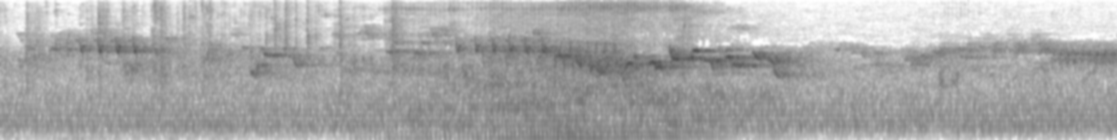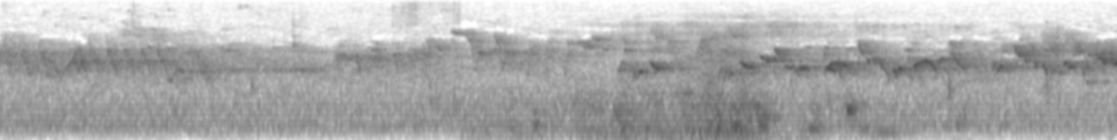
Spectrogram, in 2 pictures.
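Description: Birds chirping and calling in the trees over steady outdoor background noise. A rushing sound swells and fades about two-thirds of the way through.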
